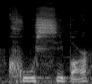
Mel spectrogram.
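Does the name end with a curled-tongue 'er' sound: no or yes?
yes. It ends with a curled-tongue 'er' sound.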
